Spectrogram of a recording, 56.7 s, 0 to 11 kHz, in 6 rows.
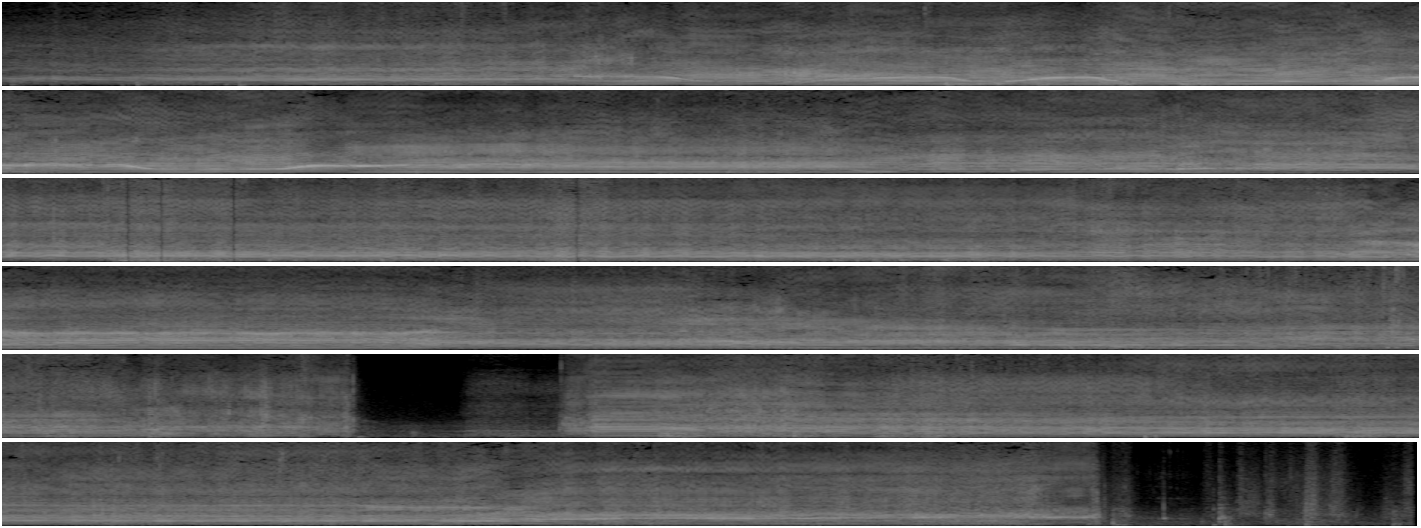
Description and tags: electric toothbrush
Recording of an electric "oral-B" toothbrush in a tile bathroom
recording path: Sanken Cs2 - Zoom F8
electrical, tooth, toothbrush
